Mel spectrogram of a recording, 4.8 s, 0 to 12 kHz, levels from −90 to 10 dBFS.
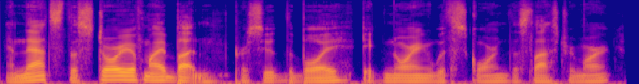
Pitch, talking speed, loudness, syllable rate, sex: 90 Hz, 200 wpm, -19 LUFS, 5.0 syllables/s, male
